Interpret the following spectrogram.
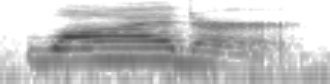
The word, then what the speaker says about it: water: Make sure that that T has changed to a D, like we've already talked about, water. And make sure the ER at the end is quite wrong, water, water, water.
